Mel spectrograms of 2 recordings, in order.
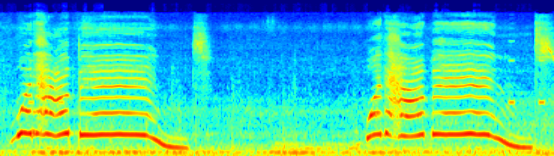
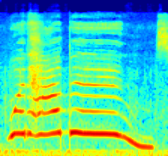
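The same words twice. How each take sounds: First: Stretched falsetto daze. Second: High, slow, drawn-out falsetto, louder; stretched falsetto daze. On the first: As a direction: stretch it out in a silly high voice. Repeats the dazed question. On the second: Dazed after lighthouse goes out. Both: Pretend.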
